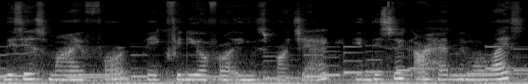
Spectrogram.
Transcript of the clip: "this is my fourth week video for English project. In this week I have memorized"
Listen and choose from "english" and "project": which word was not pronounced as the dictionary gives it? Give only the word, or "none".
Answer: english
